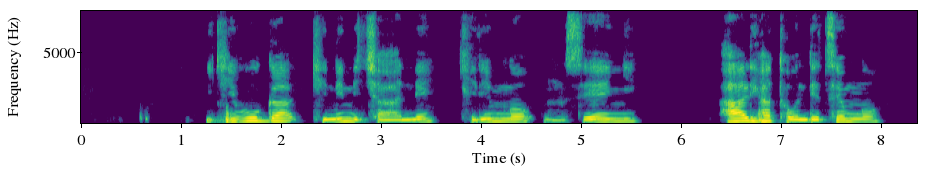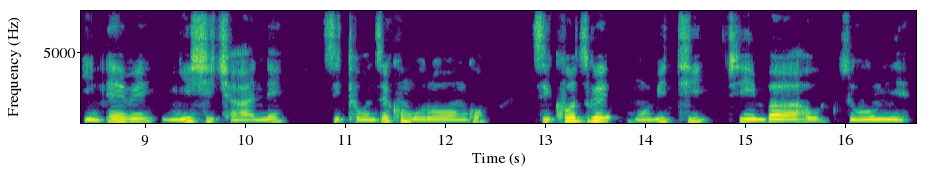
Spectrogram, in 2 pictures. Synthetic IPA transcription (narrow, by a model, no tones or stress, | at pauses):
ikʰiβuɡakʰininit͡ʃaːne̞ | kʰiɾimŋo̞umuse̞ɲi | haɾiɦatʰo̞ːnde̞t͡se̞mŋo̞ | in̥he̞βe̞ɲiːnʃit͡ʃaːne̞ | z̥itʰoːnze̞kʰumuɾo̞ːŋɡo̞ | z̥ikʰo̞zɡwe̞muβitʰi | vjiːmbaːɦo̞z̥uːmɲe̞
